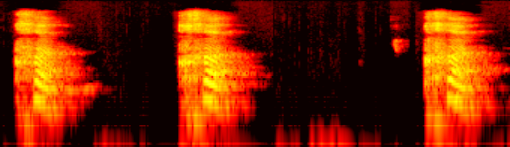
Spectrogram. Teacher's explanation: Значит, смотрите, чтобы правильно произнести букву Х, нам нужно, произношение происходит за счет размыкания задней части языка и гортани при выдыхании воздуха. Вот эта часть работает.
